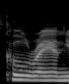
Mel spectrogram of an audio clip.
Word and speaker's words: Coleraine: You refer to being at a disco in 1976 and hearing about the bombs in Coleraine, if I've got the right pronunciation. – Yes, Coleraine.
